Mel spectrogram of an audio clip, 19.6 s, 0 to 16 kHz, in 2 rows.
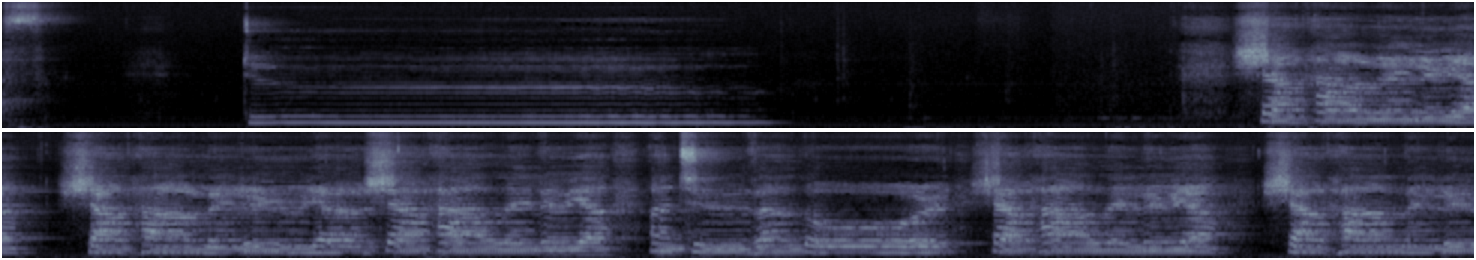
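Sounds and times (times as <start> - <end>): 
alto voice on the left: 1.6 - 5.3, 8.3 - 19.6.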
